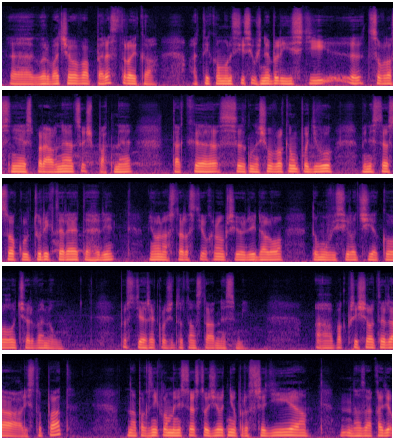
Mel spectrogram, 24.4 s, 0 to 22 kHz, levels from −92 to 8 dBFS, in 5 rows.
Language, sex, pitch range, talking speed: Czech, male, 115-135 Hz, 145 wpm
